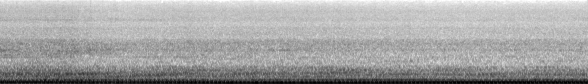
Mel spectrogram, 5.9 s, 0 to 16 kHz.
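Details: First start of a freshly swapped BMW M3 S54 engine, surge tank connection unfinished: a steady, even idle with a smooth low beat and no knocks, ticks or stumbles; oil pressure good, alternator charging, no smoke. Normal idle.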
